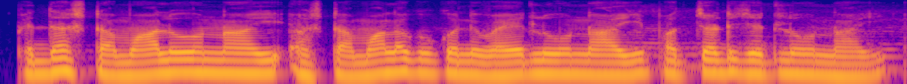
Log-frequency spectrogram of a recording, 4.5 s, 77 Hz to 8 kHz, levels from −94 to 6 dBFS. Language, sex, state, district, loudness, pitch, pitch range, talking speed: Telugu, male, Telangana, Mahabubabad, -15 LUFS, 135 Hz, 130-145 Hz, 145 wpm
